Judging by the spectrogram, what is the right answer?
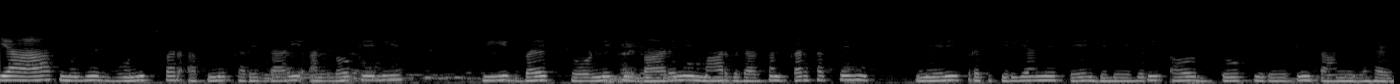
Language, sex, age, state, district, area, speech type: Hindi, female, 60+, Uttar Pradesh, Ayodhya, rural, read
